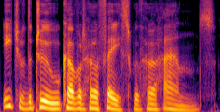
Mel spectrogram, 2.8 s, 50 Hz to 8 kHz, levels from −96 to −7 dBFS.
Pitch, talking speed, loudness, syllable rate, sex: 140 Hz, 220 wpm, -17 LUFS, 4.5 syllables/s, male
